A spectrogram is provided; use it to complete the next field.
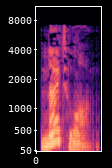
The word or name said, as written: nightlong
